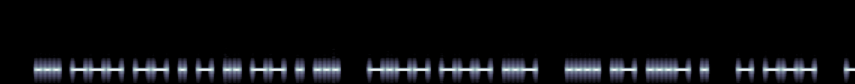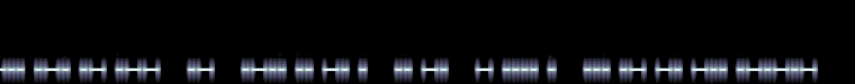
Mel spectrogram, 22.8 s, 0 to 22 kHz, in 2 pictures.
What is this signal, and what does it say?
Morse code, heard as a keyed tone, about 21 wpm, 700 Hz. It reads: SOMETIMES YOU HAVE TO DRAW A LINE IN THE SAND.
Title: Sentences with 7-Word Phrases - Spoken Beginning - 20wpm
